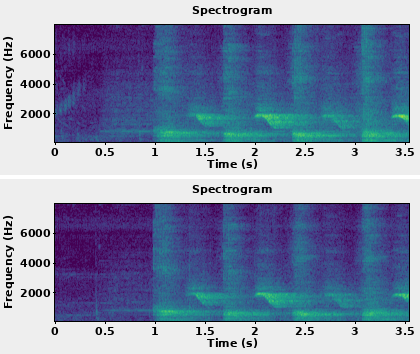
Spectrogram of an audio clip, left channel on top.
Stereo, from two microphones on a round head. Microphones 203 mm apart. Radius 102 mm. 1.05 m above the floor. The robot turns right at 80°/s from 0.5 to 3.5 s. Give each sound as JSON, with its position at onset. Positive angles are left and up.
{"t": 1.0, "sound": "snoring", "side_deg": -60, "distance_m": 0.7}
